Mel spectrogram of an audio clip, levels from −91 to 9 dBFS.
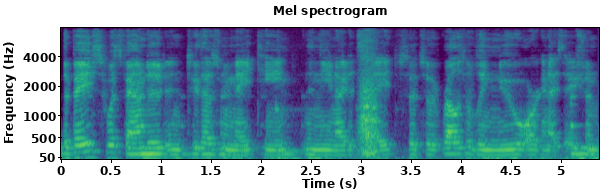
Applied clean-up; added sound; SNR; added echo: none; Breathing; 7 dB; reverberation time 0.2 s.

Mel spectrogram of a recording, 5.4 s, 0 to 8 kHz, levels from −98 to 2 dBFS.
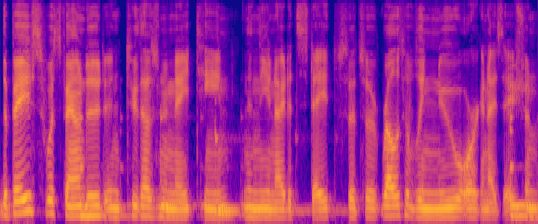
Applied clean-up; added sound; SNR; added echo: none; none; none; none.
